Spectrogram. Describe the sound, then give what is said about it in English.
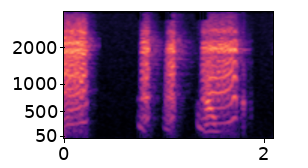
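Four raspy duck-call quacks blown loud, a longer one, two short clipped ones, then a drawn-out final quack, with no talking. “I didn't hear an A come out of it. Oh. Quack, A.”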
